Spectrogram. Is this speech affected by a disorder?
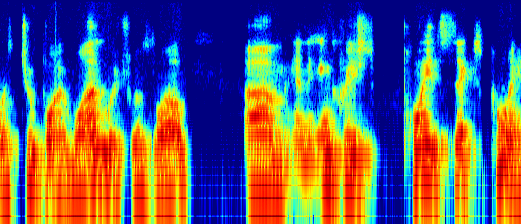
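Yes: bulbar onset ALS, mild.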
